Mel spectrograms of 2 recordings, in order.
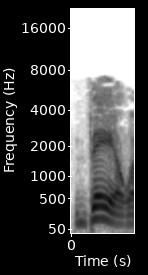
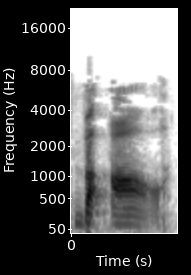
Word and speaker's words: Baal: The next one is a guy named Baal, or actually the correct pronunciation is Baal.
